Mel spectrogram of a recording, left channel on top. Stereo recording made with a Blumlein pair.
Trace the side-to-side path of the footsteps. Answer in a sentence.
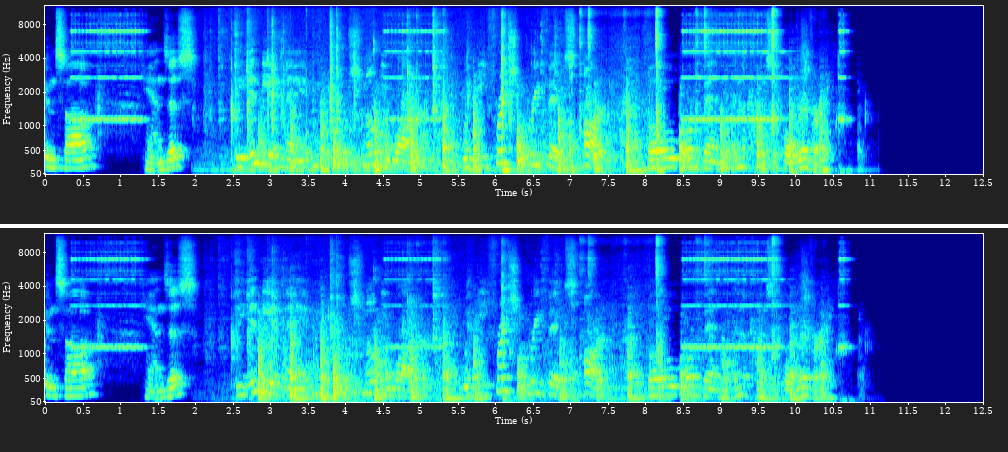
You can hear the footsteps go from the right side to the left.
